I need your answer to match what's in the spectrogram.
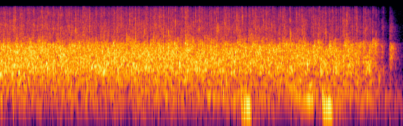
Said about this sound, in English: You should be clapping for these individuals. Thank you very much.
